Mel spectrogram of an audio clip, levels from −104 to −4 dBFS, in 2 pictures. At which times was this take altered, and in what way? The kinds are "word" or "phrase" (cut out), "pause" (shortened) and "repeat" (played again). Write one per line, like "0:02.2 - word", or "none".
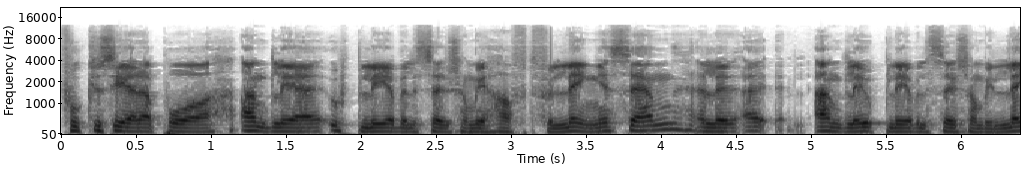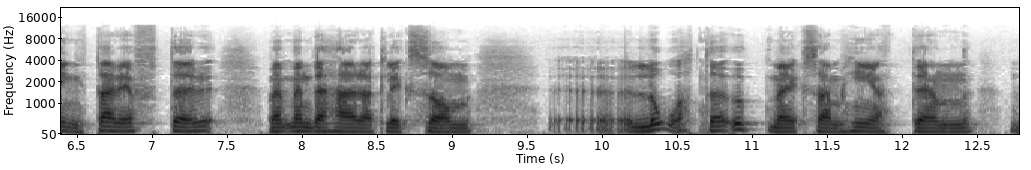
none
